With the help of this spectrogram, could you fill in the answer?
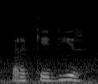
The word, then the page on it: vara-kiai-dir: Wamesa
